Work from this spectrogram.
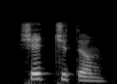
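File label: "сетчытӧм", Komi, female; kpv audio dict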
